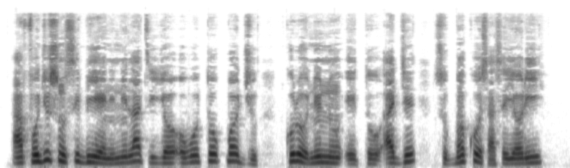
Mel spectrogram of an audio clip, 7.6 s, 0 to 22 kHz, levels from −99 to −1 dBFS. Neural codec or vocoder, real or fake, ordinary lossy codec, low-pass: none; real; AAC, 48 kbps; 19.8 kHz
